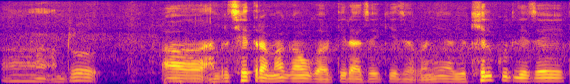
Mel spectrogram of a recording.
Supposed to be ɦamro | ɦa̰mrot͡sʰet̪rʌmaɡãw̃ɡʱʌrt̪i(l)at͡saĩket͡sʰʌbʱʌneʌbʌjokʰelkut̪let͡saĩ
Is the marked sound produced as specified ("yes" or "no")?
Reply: no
